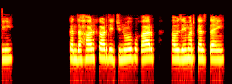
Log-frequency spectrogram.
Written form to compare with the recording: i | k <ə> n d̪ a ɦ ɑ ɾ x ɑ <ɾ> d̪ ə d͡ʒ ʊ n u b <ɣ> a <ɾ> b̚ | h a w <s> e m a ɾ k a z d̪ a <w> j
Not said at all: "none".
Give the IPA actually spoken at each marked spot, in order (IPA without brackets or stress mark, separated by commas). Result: a, ɾ, ɣ, ɾ, z, none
